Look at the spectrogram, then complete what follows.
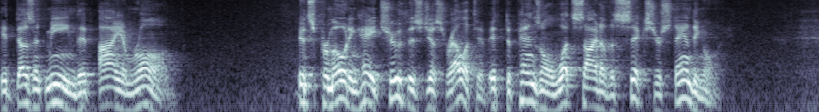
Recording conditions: large echoing room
